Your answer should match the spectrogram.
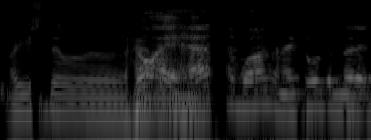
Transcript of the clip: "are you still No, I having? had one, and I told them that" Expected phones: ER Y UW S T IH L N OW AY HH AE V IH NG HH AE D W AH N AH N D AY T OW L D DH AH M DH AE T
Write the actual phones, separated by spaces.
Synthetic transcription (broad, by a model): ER Y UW S T IH L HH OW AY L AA IH HH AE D W AH N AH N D AY T OW L D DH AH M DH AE T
